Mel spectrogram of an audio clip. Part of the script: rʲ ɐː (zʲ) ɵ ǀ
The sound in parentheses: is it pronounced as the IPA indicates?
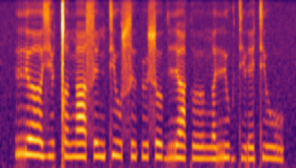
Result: yes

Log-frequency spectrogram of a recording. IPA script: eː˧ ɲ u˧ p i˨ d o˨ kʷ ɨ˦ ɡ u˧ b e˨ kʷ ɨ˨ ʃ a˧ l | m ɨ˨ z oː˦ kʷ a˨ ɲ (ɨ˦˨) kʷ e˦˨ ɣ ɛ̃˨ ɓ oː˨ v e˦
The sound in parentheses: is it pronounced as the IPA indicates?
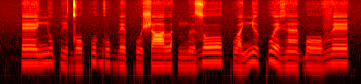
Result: yes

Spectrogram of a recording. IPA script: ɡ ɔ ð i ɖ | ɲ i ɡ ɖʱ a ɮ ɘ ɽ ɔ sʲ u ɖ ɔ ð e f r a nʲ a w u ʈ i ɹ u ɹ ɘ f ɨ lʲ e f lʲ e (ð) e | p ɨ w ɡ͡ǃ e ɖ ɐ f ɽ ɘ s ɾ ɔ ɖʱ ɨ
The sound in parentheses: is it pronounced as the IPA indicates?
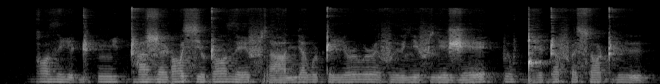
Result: no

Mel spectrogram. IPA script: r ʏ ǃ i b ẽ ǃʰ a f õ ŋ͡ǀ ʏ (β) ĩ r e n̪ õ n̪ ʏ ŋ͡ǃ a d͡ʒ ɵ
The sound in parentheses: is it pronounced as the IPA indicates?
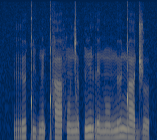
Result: no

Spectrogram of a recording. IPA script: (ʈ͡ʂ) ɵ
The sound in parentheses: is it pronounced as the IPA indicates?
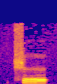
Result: yes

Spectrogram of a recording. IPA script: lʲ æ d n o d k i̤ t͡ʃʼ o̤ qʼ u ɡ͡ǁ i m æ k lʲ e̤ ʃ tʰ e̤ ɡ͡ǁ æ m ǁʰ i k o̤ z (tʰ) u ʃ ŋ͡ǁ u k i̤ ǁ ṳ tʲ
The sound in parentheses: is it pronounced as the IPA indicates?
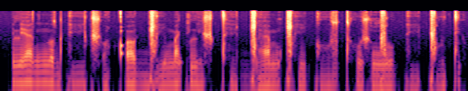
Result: yes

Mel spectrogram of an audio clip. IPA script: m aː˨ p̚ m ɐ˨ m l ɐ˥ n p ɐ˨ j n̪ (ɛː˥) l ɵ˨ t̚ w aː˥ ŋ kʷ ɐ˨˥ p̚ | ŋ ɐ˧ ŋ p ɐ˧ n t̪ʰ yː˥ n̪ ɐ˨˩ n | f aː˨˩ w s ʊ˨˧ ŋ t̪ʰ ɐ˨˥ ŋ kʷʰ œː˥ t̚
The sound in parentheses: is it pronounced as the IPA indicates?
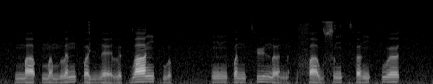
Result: no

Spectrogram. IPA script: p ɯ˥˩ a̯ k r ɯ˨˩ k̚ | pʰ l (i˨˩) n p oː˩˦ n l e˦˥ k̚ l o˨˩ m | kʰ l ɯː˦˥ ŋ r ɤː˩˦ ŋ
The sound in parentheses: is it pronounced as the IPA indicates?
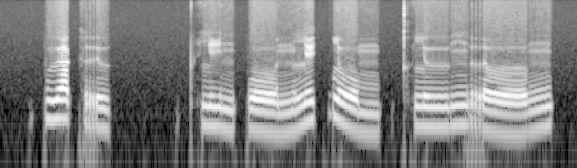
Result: yes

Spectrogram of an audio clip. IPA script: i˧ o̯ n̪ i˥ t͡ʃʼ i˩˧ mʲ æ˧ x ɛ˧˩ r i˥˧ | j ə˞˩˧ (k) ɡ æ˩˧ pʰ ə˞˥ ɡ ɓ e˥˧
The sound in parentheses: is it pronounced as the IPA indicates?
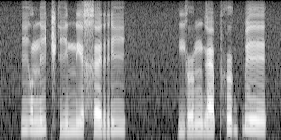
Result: no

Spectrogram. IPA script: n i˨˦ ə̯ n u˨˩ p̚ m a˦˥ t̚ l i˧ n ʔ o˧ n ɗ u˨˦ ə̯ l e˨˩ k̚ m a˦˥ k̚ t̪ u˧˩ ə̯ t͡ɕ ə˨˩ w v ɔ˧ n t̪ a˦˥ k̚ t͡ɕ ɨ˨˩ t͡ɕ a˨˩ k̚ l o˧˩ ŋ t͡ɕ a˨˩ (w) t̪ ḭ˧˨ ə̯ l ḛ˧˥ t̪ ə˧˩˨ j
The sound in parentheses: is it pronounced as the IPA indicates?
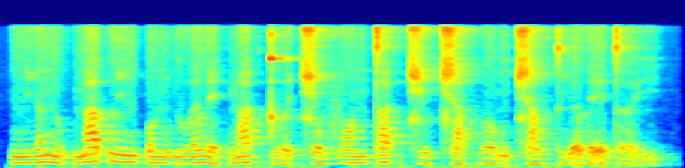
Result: yes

